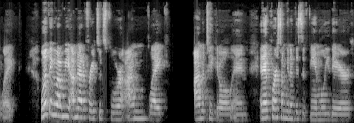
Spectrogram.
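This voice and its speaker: A woman's voice: medium pitch, vocal fry, sharp tone. A young woman in her twenties, a college student guest, chatting in a casual interview over a video call, upbeat and full of fillers. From United States. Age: 20s.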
